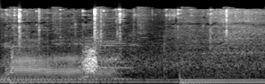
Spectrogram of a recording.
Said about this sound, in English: Y'all heard the dogs barking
